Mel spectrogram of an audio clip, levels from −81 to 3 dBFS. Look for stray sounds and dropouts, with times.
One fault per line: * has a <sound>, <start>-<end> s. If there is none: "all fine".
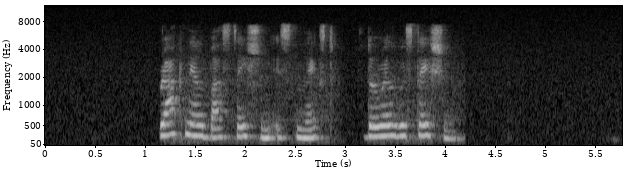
all fine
